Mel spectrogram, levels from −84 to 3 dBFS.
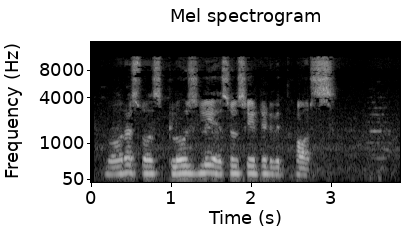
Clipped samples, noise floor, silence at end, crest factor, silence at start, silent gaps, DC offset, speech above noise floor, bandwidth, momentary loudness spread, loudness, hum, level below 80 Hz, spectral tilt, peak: under 0.1%; -49 dBFS; 0.15 s; 16 dB; 0.15 s; none; under 0.1%; 23 dB; 11.5 kHz; 9 LU; -26 LUFS; none; -58 dBFS; -3.5 dB/octave; -12 dBFS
